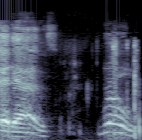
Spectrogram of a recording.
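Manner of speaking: put-on, laid-on New York accent. Joking about how to say a slang phrase, new york accent. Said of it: "put a New York hat on on their head".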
